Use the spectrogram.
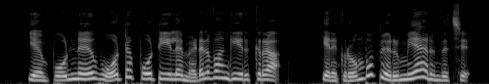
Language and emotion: Tamil, happy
